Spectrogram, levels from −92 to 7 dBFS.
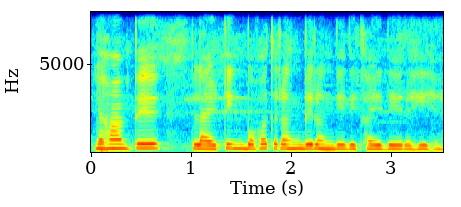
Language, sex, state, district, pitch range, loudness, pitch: Hindi, male, Maharashtra, Gondia, 225-250 Hz, -14 LUFS, 235 Hz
